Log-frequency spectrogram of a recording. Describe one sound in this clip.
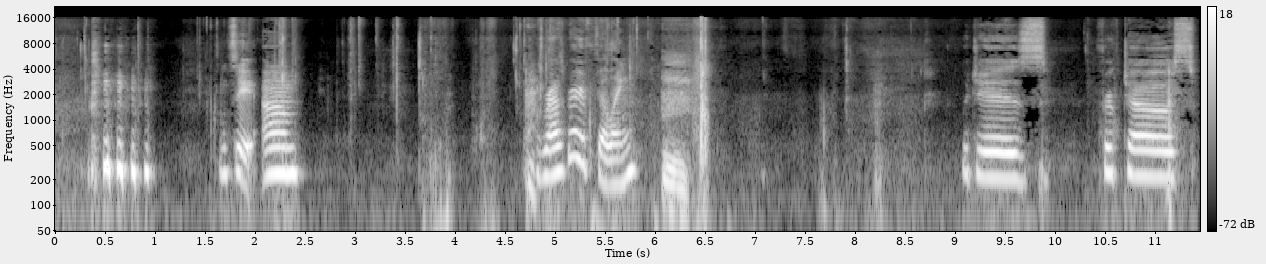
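A foil wrapper crinkles in hands.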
